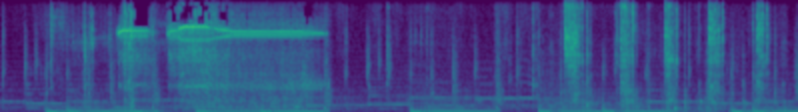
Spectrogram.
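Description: A hand ratchet clicks in repeated bursts of quick strokes while unbolting a car's crash sensor during a battery relocation install, close and loud with short metallic pauses between pulls.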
